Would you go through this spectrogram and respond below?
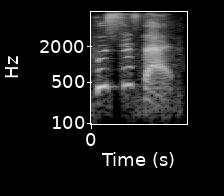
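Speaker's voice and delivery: high mock disbelief; incredulous. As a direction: squeak the question up in disbelief. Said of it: "I'm like".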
